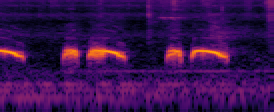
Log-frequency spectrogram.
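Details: Spotted dove kept as a decoy bird, cooing to lure other doves: a low, mellow call of short and longer slurred notes. A brief note is followed by a longer falling coo, the pattern repeated about twice in under three seconds.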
